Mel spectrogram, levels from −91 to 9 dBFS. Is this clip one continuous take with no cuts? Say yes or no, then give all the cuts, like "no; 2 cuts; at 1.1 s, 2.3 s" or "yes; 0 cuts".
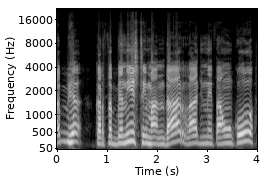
yes; 0 cuts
